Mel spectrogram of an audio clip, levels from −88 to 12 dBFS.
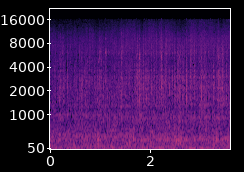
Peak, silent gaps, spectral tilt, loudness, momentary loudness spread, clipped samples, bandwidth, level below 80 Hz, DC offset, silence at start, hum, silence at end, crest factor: -18 dBFS; none; -2.5 dB/octave; -36 LUFS; 4 LU; under 0.1%; 17 kHz; -50 dBFS; under 0.1%; 0 s; none; 0 s; 20 dB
